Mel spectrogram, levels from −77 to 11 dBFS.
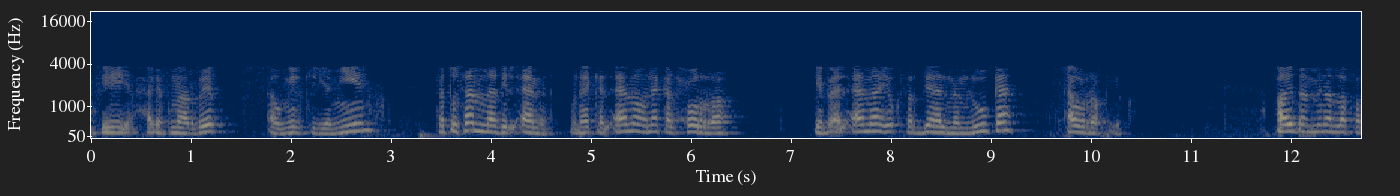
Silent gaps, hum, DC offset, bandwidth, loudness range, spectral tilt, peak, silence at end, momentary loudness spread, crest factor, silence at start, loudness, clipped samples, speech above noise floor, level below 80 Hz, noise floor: none; none; under 0.1%; 3.9 kHz; 3 LU; -3.5 dB/octave; -8 dBFS; 0 s; 10 LU; 24 dB; 0 s; -31 LUFS; under 0.1%; 40 dB; -66 dBFS; -70 dBFS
